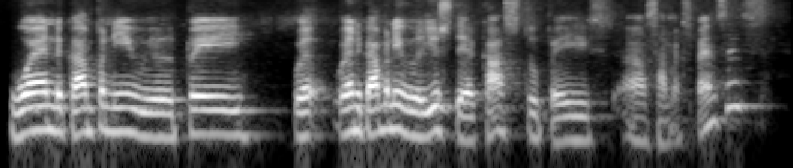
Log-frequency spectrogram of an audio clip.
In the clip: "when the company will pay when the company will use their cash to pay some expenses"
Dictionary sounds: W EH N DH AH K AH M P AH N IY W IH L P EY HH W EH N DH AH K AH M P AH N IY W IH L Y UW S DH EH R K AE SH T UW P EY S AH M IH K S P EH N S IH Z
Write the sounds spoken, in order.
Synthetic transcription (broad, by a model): W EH N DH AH K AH M P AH N IY W IH L P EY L W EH N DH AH K AH M P AH N IY W IH L Y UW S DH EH R K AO S T UW P EY S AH M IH K S P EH N S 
